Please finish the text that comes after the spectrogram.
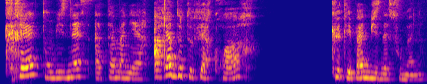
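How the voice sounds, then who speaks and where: A woman hosting a live online masterclass, animated and emphatic, repeating phrases, mixing in English words and laughing often. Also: on the high side, normal speed. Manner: mixes English words into her speech. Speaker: masterclass host. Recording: roomy echo.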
